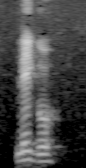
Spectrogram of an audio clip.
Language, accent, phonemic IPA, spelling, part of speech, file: French, France, /le.ɡo/, Lego, noun, LL-Q150 (fra)-Lego.wav
- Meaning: Lego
